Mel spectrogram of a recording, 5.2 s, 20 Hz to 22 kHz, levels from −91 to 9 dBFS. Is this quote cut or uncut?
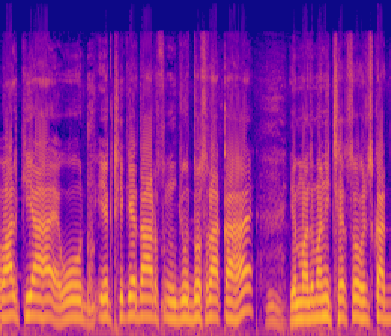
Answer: uncut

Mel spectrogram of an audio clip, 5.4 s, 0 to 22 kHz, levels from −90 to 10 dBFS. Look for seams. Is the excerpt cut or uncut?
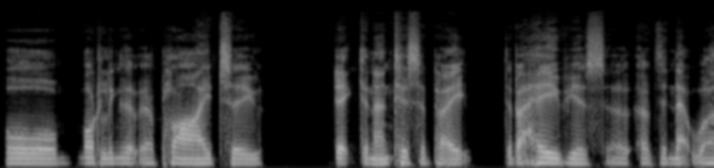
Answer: uncut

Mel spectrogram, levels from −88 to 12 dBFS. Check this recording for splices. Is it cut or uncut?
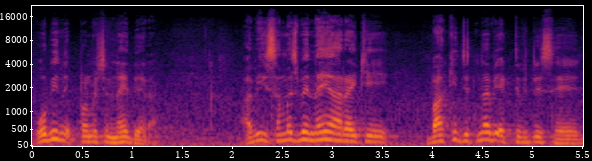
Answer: uncut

